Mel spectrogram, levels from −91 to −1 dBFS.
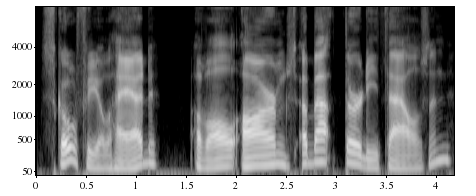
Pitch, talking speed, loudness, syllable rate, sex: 120 Hz, 115 wpm, -18 LUFS, 3.3 syllables/s, male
